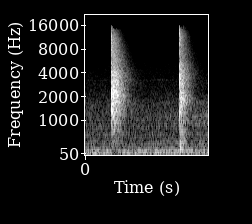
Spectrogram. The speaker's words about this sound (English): three devices recording. Are you ready? I'm going to clap. Are you ready for the clap? I'm ready for the clap.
